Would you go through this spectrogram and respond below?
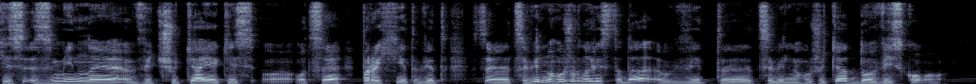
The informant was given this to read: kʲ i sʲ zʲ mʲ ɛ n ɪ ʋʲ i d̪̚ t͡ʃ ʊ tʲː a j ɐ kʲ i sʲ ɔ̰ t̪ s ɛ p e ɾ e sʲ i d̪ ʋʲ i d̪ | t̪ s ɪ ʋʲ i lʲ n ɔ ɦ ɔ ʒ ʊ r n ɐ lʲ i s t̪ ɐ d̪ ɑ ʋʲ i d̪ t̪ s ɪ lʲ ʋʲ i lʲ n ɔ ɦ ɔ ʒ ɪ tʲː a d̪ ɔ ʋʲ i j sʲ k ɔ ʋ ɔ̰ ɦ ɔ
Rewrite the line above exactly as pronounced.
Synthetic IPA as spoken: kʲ i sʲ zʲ mʲ i n ɪ ʋʲ i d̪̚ t͡ʃ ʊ tʲː a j ɐ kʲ i sʲ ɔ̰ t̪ s ɛ p e ɾ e xʲ i d̪ ʋʲ i d̪ | t̪ s ɪ ʋʲ i lʲ n ɔ ɦ ɔ ʒ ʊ r n ɐ lʲ i s t̪ ɐ d̪ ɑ ʋʲ i d̪ t̪ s ɪ ʋʲ i lʲ n ɔ ɦ ɔ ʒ ɪ tʲː a d̪ ɔ ʋʲ i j sʲ k ɔ ʋ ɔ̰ ɦ ɔ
